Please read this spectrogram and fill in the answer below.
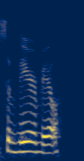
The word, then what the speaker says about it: Sevierville: They pronounce it Sevierville, like it's very severe.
